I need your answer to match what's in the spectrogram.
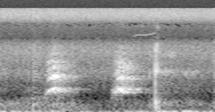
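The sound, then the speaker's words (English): A dog barks twice, about half a second apart, each bark short and fairly soft, followed by a brief sharp click against a quiet background. “Oh, dog.”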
